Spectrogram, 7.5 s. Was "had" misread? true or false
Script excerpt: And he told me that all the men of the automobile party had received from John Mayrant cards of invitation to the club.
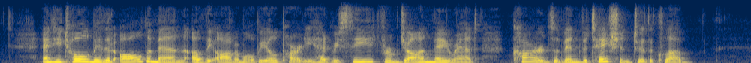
false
